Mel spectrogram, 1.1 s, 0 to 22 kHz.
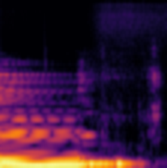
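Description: Squier Classic Vibe 60s Jazz Bass ringing a single high G note through an exciter effect with the treble rolled off, a loud sustained tone that fades and wobbles as it decays.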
